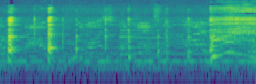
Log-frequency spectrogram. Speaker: and I have the hiccups and I just want to show you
